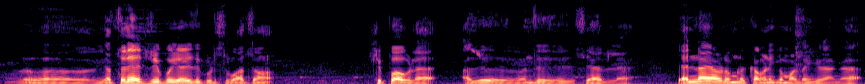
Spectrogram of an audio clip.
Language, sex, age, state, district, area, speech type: Tamil, male, 60+, Tamil Nadu, Kallakurichi, urban, spontaneous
